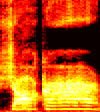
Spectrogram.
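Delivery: mock very high, shrill scream. Retelling a nineties cartoon chase after Shocker: imitating Spider-Man screaming. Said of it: "screaming at him, like".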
